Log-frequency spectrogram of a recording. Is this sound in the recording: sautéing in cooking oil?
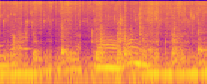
yes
